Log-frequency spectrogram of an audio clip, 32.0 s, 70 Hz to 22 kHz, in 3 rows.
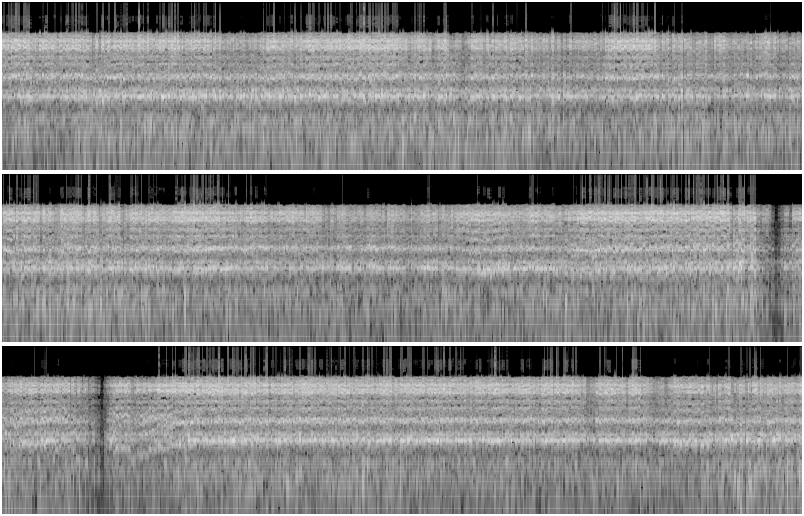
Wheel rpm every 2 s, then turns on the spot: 230, 230, 240, 230, 230, 230, 230, 230, 210, 180, 130, 180, 230, 230, 230, 230.
none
